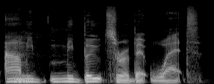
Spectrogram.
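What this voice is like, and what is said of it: Caricatured imitation of co-star's accent. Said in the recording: “Are you doing my accent? ... Are you doing just me? A little me boots. ... It's like half of. ... He's moved into caricature.”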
